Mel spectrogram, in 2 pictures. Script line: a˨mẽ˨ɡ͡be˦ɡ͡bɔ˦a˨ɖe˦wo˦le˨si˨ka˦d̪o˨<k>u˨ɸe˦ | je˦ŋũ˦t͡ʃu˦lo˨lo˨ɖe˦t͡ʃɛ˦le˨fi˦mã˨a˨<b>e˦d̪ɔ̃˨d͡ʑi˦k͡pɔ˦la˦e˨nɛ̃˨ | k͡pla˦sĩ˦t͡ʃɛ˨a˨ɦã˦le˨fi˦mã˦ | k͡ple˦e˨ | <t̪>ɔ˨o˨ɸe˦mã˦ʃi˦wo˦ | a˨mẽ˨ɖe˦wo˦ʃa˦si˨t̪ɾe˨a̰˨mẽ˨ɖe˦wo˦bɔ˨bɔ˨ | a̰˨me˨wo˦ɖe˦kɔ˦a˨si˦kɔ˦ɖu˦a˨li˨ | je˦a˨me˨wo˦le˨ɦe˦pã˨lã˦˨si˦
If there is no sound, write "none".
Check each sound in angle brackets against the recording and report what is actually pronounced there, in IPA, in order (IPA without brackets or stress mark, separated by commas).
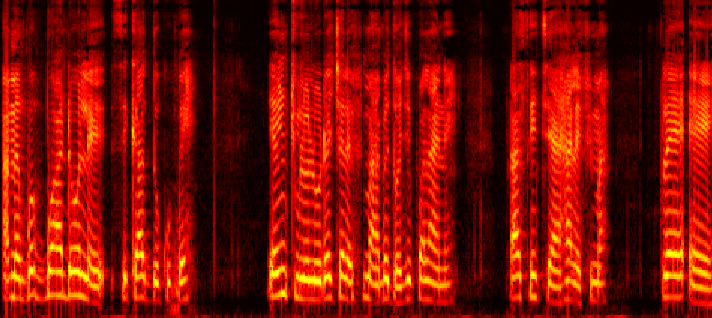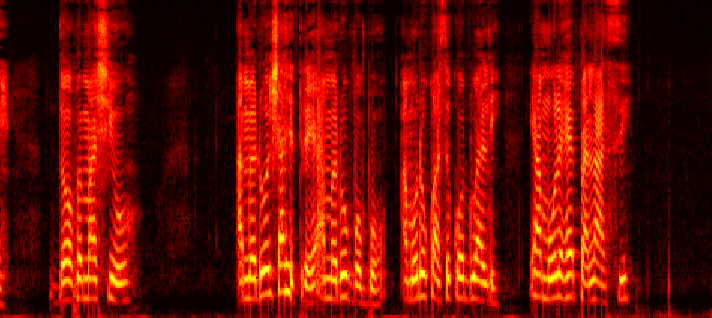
k, b, d̪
